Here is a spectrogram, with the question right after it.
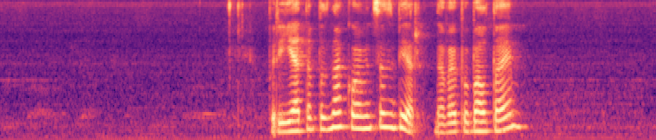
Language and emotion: Russian, positive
